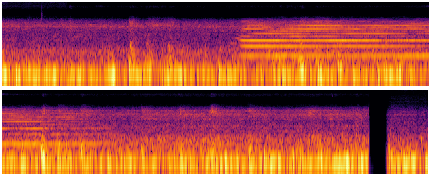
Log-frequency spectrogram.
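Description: A train on the Kollam–Chenkotta line heads onto a bridge just past Punalur station, sounding a steady horn blast for about three seconds over a constant rolling rumble of the carriages.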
